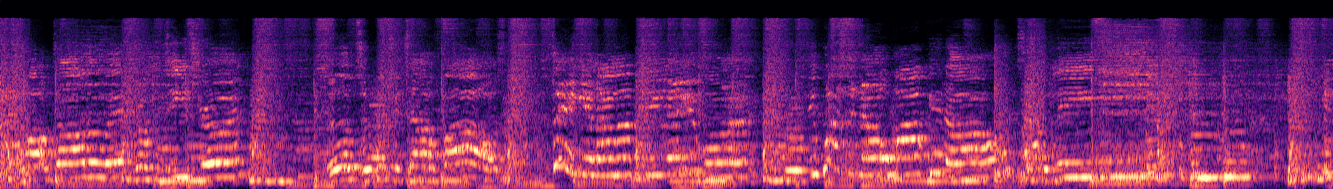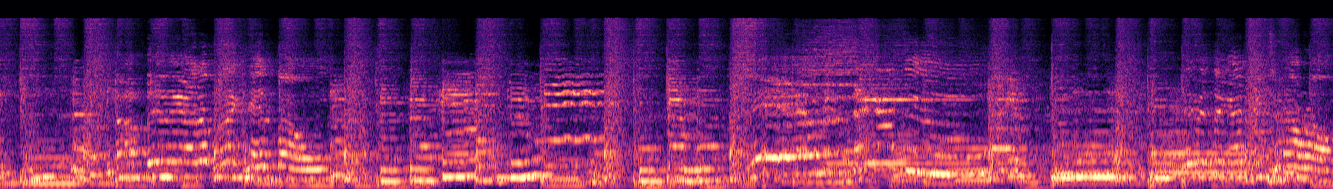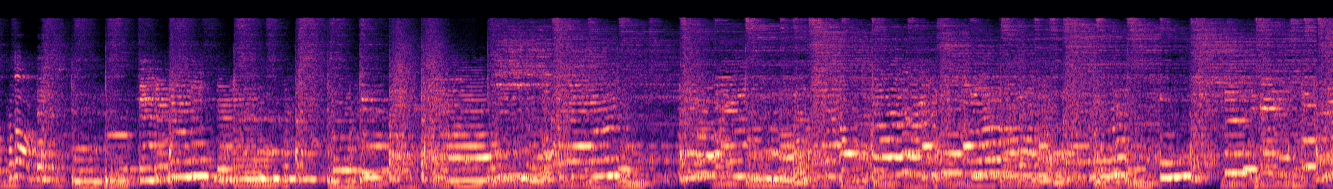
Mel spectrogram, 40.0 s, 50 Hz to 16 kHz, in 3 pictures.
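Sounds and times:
man singing: 0:00.0 - 0:12.5, 0:14.3 - 0:17.2, 0:20.6 - 0:27.5
drum kit: 0:00.0 - 0:39.9
electric bass: 0:00.0 - 0:39.9
electric guitars: 0:00.0 - 0:39.9.

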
